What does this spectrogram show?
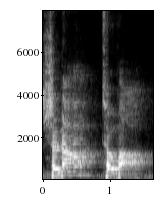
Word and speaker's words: Shana Tova: The second syllable of both words. Shana Tova to all who celebrate.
